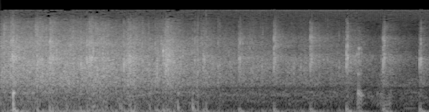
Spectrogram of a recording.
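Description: Congregation clapping: a dense patter of many hands that gradually dies away to a few scattered claps.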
